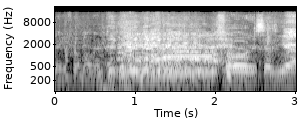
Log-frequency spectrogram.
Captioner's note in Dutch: meer gelach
